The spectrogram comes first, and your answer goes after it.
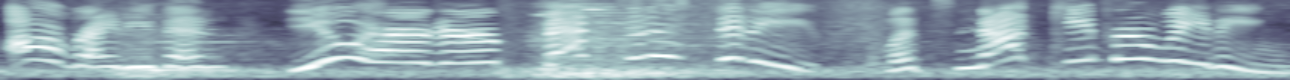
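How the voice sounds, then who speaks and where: A put-on character voice at an extremely high pitch moves at a moderate pace over loud background noise. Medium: video game. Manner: bubbly, high-energy.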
